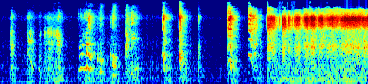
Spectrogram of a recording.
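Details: Pet male budgerigar courting a female with persistent chatter; quick clicks and scratchy warbled notes in short bursts, building into a loud, continuous buzzy high chatter over the final second and a half.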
